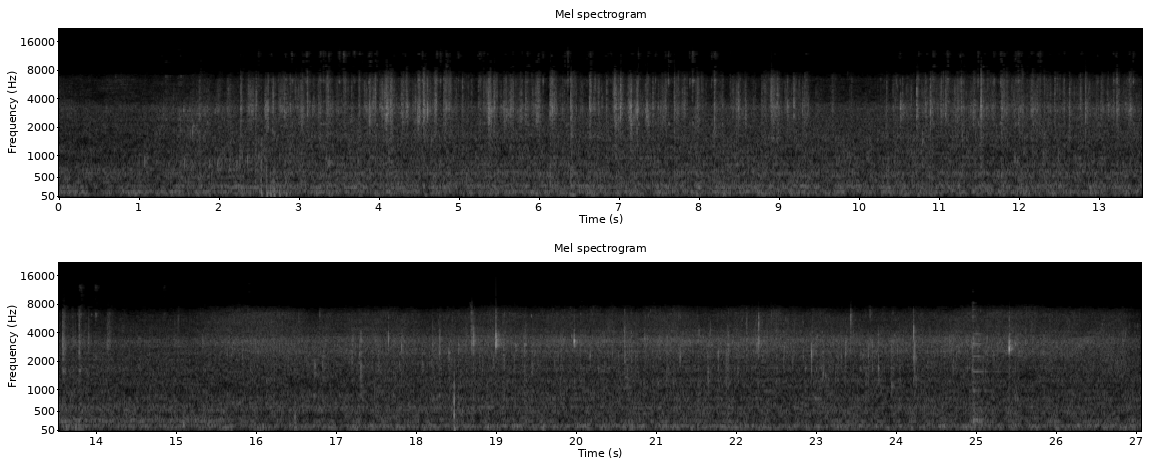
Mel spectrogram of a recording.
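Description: Dough puris deep-frying in hot oil in a kadai: a steady sizzle full of dense crackling, busiest in the first half, with a few sharper louder pops in the second half.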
